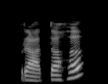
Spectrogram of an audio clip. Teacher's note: इसका उच्चारण मुख से होता है और अ के बाद ह की ध्वनि निकलती है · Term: विसर्ग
